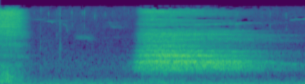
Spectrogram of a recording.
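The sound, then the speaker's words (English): Deep breathing during a love meditation: a brief breath sound, a pause, then a longer, steady, airy breath that lasts over a second before easing off. “You can close your eyes and take a deep breath.”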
